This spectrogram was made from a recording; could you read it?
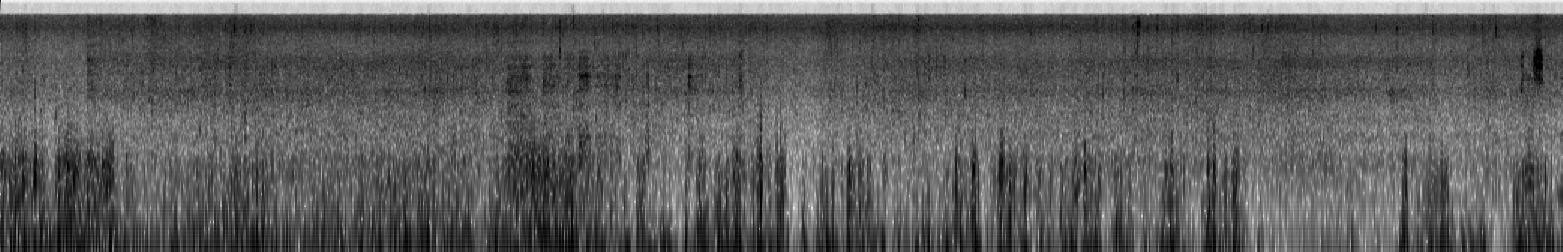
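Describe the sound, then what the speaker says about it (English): A sailboat runs across the open ocean in steady trade winds, loud wind roaring over the microphone and water rushing and slapping along the hull throughout. "Just lovely ocean sailing."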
